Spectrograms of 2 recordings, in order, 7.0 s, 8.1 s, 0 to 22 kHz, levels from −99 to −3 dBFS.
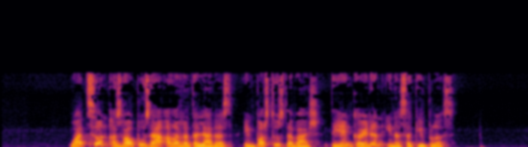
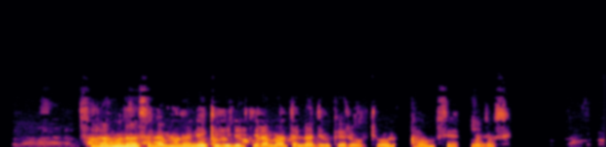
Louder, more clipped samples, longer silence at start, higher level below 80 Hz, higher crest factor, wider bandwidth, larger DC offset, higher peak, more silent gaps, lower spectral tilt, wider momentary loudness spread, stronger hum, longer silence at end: second, -21 LUFS vs -16 LUFS; neither; first, 0.95 s vs 0.7 s; about the same, -64 dBFS vs -62 dBFS; about the same, 18 dB vs 18 dB; first, 11.5 kHz vs 7.8 kHz; neither; second, -4 dBFS vs 0 dBFS; second, none vs 5.33-5.48 s, 6.17-6.28 s; second, -5.5 dB/octave vs -8 dB/octave; second, 8 LU vs 16 LU; neither; second, 1.05 s vs 1.3 s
